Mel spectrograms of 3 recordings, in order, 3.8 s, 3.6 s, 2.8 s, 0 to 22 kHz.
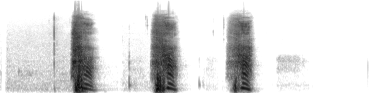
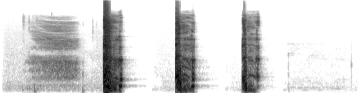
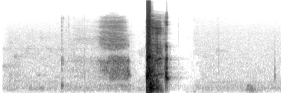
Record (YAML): exhalation_length: 3.8 s
exhalation_amplitude: 32768
exhalation_signal_mean_std_ratio: 0.29
three_cough_length: 3.6 s
three_cough_amplitude: 32768
three_cough_signal_mean_std_ratio: 0.25
cough_length: 2.8 s
cough_amplitude: 32768
cough_signal_mean_std_ratio: 0.18
survey_phase: beta (2021-08-13 to 2022-03-07)
age: 45-64
gender: Female
wearing_mask: 'No'
symptom_none: true
smoker_status: Ex-smoker
recruitment_source: REACT
submission_delay: 2 days
covid_test_result: Negative
covid_test_method: RT-qPCR
influenza_a_test_result: Negative
influenza_b_test_result: Negative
